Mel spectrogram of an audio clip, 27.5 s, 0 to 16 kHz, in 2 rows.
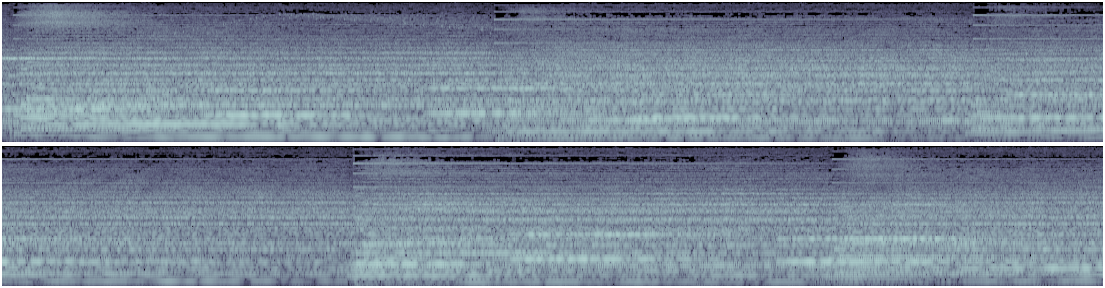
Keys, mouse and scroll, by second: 9.7-10.1 scroll down 1, 11.4 scroll up 1, 11.9-12.3 scroll down 1, 14.5 scroll up 1, 15.2-27.4 drag.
